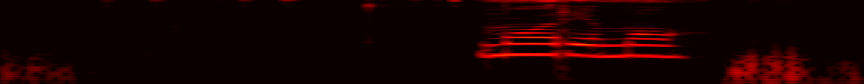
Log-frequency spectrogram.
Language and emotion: Russian, neutral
